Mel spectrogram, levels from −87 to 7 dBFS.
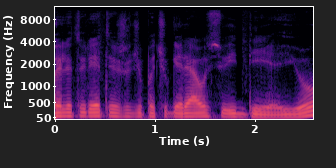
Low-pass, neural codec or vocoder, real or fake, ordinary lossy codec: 10.8 kHz; none; real; AAC, 48 kbps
